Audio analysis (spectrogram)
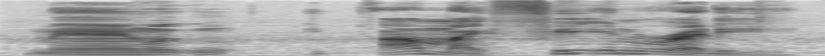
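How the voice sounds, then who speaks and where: A game streamer with a bright, very animated voice gives casual live commentary. The talk is joking and foul-mouthed, with slight noise behind it. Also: mid-range voice, moderate pace.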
